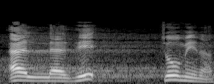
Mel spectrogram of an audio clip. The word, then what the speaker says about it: الذي اؤتمن: الآن اجتمعت هاتان الهمزتان مع الكلمة التي قبلها، والكلمة التي قبلها فيها ياء ساكنة، فيها ياء ساكنة، التقى ساكنان، فإذا التقى الساكنان فماذا نفعل؟ نحذف الساكن، نحذف هذا الساكن، فنحذف الياء ونحذف كذلك همزة الوصل، لأننا نقول الذي تؤمن، واضح؟ الذي تؤمن، فننطق بهمزة القطع، ننطق بهمزة القطع، معي؟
